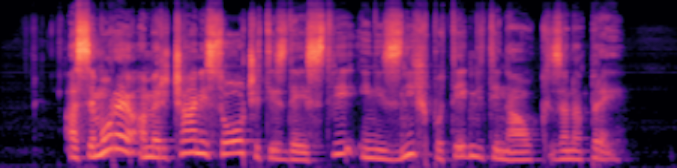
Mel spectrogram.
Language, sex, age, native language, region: Slovenian, female, 50-59, Slovenian, Carinthia region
